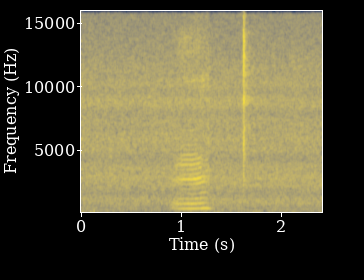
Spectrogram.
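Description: A child's short wordless vocal sound, falling then held, about a second in, with a faint click just after it, over steady low room noise.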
